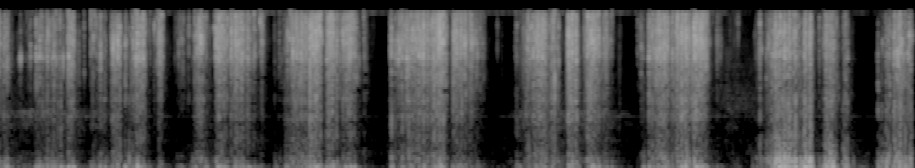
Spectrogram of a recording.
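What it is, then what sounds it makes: Plastic velcro hair roller. Long nails scratch the hooks of a large, hollow, pink plastic velcro hair roller held in the hand. The result is uneven bursts of bright, raspy crackling over low hollow thumps, with short pauses between strokes.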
